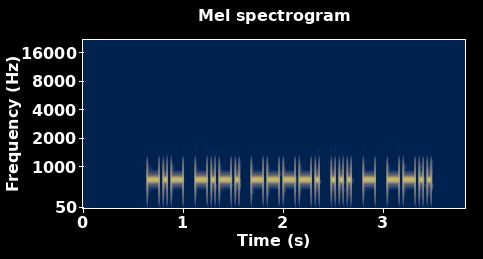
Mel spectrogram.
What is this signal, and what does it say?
Morse code, heard as a keyed tone, about 30 wpm, 700 Hz. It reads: KC9STZ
